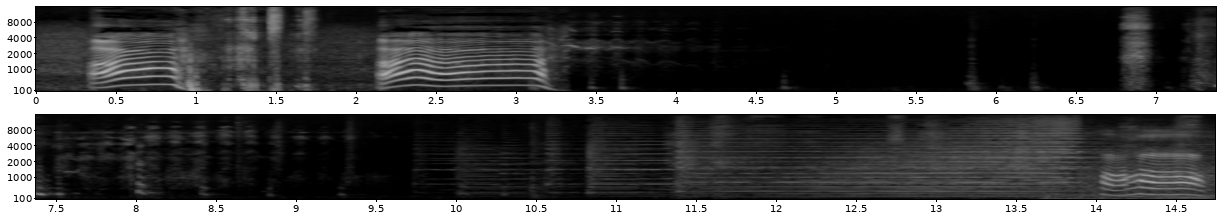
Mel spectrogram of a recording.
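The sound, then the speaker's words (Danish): A person imitating a goat trying to sound human gives two loud, wavering bleats, a goat-like cry shaped like a human 'ah', followed by a stretch of quiet clicks and then a rising wash of noise. “Og så har jeg sådan en bonus-en også, hvor jeg kan lyde som en ged, der prøver at lyde som et menneske.”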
